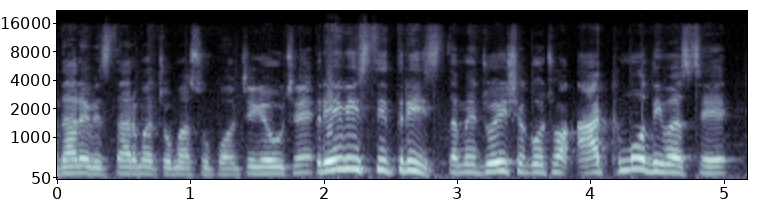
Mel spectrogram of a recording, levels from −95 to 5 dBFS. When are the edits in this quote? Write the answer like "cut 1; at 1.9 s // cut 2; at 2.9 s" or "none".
cut 1; at 1.8 s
